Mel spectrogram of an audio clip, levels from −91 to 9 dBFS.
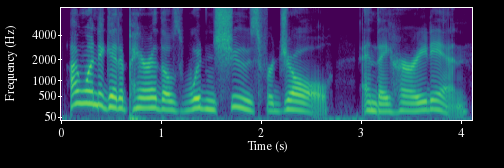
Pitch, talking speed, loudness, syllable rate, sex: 200 Hz, 235 wpm, -18 LUFS, 5.2 syllables/s, female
